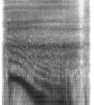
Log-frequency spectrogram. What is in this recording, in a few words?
happy; disruptor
